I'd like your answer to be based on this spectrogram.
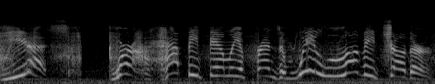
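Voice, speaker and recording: An actress voicing a bold, bossy and fiercely loyal girl in an animated video game, blunt and expressive. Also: very high-pitched, normal speed, very noisy, full character voice. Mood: bossy, forceful.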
